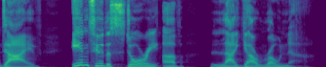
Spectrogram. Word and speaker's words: La Llorona: How pronounce it again. – La. – La. – Ya. – Ya. – Ro. – Ro. – Na. – La Llorona. – You said it perfectly.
